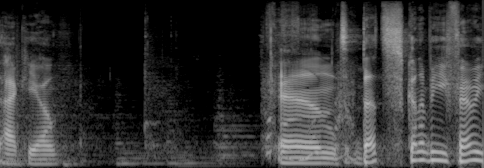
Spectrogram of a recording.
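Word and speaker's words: Accio: was talking about with this ekio or SEO or however you want to say it um Akio it's Akio and that's gonna be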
